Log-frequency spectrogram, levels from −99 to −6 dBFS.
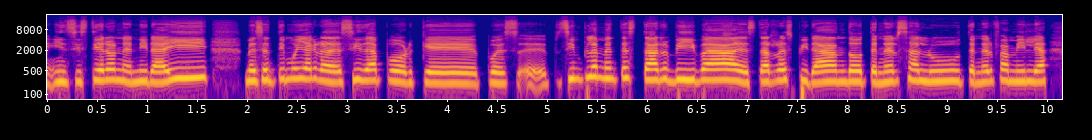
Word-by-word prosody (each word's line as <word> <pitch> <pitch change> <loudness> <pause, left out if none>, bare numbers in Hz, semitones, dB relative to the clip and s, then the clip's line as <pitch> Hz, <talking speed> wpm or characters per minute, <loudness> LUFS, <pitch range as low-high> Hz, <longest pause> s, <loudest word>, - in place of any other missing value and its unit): insistieron 255 +3 -1
en 235 -1 -3
ir 245 -1 -1
ahí, 300 +7 +3 0.3
me 250 0 +2
sentí 265 +1 -3
muy 290 +1 -2
agradecida 265 -1 0
porque, 220 -4 -1
pues, 220 - -3
eh, 480 - -7
simplemente 295 +4 -1
estar 275 -1 +2
viva, 270 0 +4
estar 240 +1 0
respirando, 240 -2 +1
tener 235 0 -2
salud, 250 -1 -1
tener 235 +1 -2
familia. 245 -1 -1
245 Hz, 120 wpm, -21 LUFS, 235-275 Hz, 0.3 s, viva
